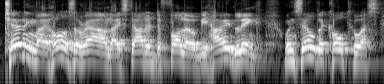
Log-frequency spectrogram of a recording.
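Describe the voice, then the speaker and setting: A man's voice: on the high side, animated, normal speed, darkish tone. A man narrating a piece of fan fiction in a theatrical, exaggerated way. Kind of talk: dramatic reading of fan fiction.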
